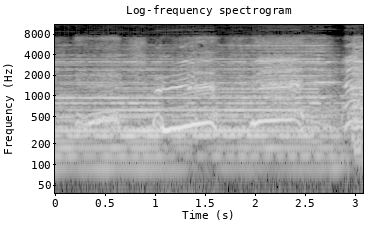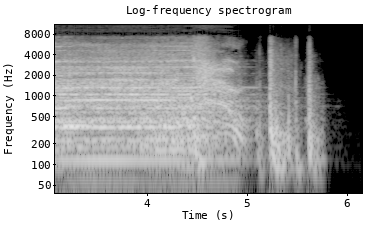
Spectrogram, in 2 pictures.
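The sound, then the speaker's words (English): A strained, wavering voice moans and whimpers, then two or three sharp punching thwacks land in quick succession as Homer punches Mr. Burns, knocking him out, before sudden silence. “So that at the end you heard was Homer punching Mr.”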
